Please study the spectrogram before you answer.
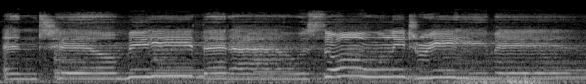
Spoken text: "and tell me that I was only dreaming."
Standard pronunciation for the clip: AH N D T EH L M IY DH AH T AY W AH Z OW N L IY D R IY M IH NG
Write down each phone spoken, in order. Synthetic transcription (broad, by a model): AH N T EH L M IY DH AH T AY W AH Z OW N L IY D R IY M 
